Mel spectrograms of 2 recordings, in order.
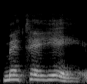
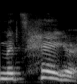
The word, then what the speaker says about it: Metayer: Now, I must admit, for whatever reason, I pronounce it a little bit more Frenchy, and I had to control myself. I always want to say Metayer, right? Like I'm in Paris. But it's Metayer, as I understand.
